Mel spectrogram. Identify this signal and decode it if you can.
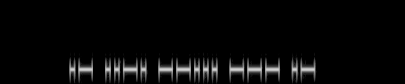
Morse code, heard as a keyed tone, about 28 wpm, 700 Hz. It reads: AF7OA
